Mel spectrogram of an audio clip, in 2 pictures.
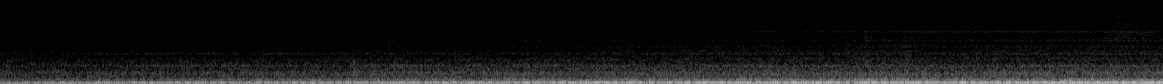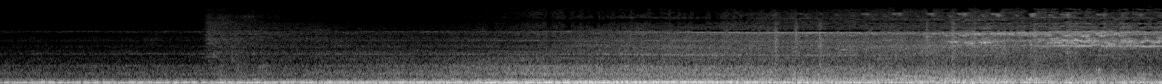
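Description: Mugunghwa-ho passenger train hauled by a diesel locomotive, arriving at a station: a low engine and wheel rumble growing steadily louder as it approaches. About two-thirds of the way in, rail noise sets in suddenly, and near the end high brake and wheel squeal rises as the cars roll past slowing to a stop.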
